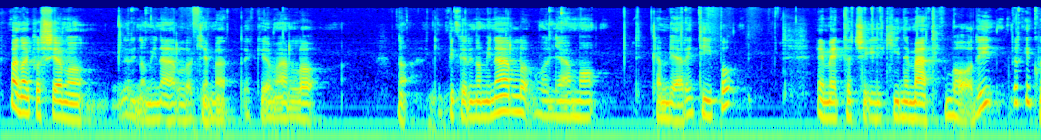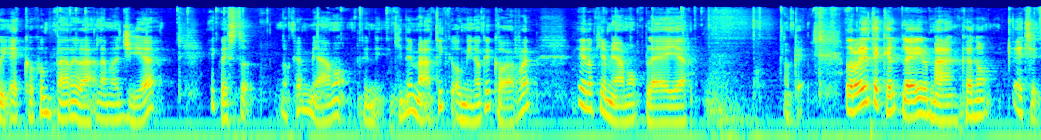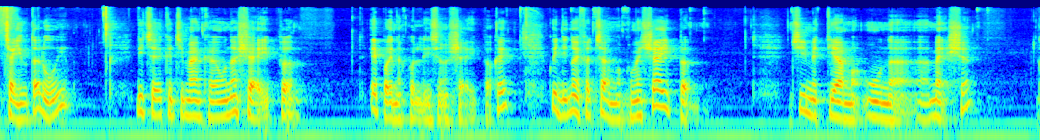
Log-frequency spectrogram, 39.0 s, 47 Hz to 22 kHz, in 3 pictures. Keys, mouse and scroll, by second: 1.6 click, 4.9 Escape, 6.8 right click, 8.5 click, 10.3-11.4 typing, 12.7 click, 13.7 click, 13.8 click, 13.9 click, 14.0 double click, 15.2 double click, 15.7 click, 15.8 double click, 15.8 double click, 17.2 double click, 20.6-22.3 typing, 22.4 Return, 33.1 click, 34.6 click, 38.2 click.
